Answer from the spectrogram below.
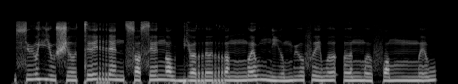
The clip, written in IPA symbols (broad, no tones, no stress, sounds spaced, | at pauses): s ʉ ʊ̯ vʲ ɤ w ʃ ɤ ʊ̯ t ɘ ɪ̯ r ɛ n s ɔ s ɘ n ɔ w bʲ ɔ r ɤ r ɔ n ŋʷ ɛ w n i ʊ̯ m ʉ ʊ̯ f ɘ ɪ̯ w ɤ ʔ ɤ n m ɤ ʊ̯ f ɔ mː ɘ w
